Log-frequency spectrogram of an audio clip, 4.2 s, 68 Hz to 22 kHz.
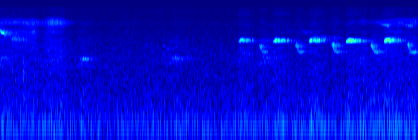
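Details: Whimbrel at Jönsbolssjön, Almunge, in May 2020: a run of six clear, high whistled notes, evenly spaced about three a second, after a quiet start with faint distant chirps.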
